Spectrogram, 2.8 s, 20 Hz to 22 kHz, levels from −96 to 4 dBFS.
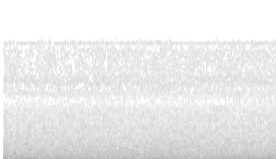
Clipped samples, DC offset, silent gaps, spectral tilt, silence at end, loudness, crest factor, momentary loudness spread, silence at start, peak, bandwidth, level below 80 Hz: under 0.1%; under 0.1%; none; -3.5 dB/octave; 0 s; -67 LUFS; 14 dB; 1 LU; 0.05 s; -54 dBFS; 16.5 kHz; -86 dBFS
